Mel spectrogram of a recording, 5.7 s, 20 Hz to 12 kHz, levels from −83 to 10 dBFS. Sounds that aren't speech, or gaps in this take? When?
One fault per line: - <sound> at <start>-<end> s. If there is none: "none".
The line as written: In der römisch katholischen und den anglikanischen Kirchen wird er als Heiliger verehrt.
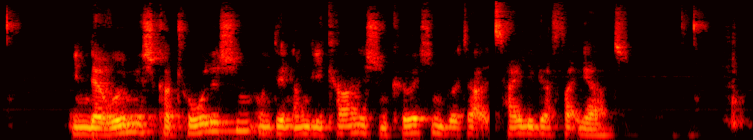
- dropout at 3.7-3.7 s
